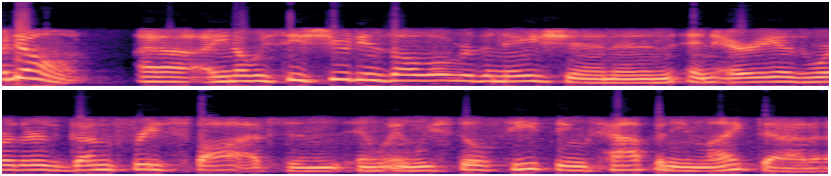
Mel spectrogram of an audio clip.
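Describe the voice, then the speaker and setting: A moderate pace with hardly any pauses. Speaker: school superintendent. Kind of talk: radio interview.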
